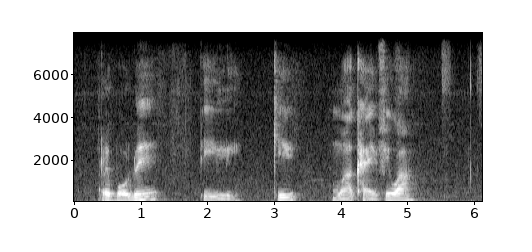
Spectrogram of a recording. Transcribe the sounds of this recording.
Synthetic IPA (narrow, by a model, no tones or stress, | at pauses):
rɪbʊlwe | pʼɪlɪ | kʼɪ | mʊakʰaɪfɪwa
